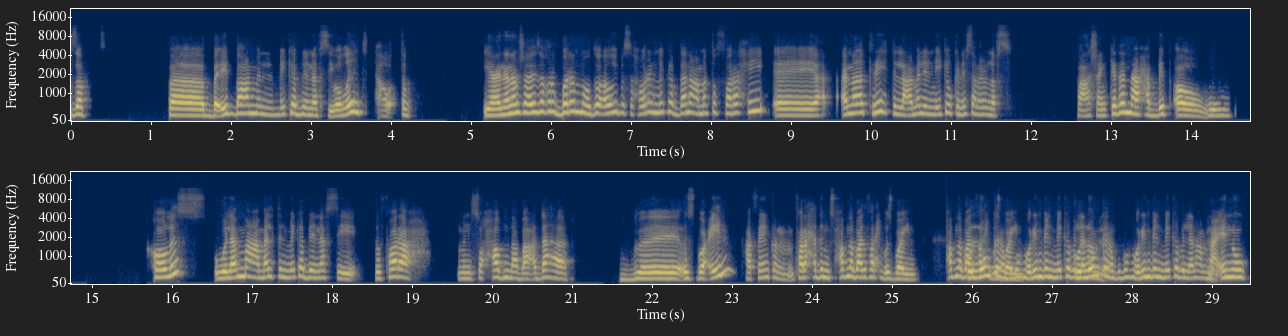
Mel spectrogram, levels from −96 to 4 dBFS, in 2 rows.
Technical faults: doubled audio track

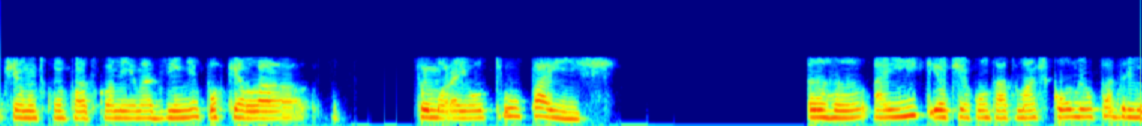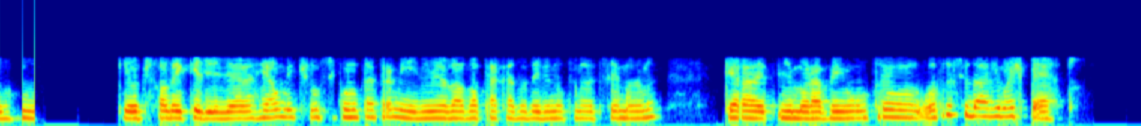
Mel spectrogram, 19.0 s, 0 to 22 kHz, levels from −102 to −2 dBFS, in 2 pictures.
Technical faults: RealAudio 14.4 codec; chunks out of order

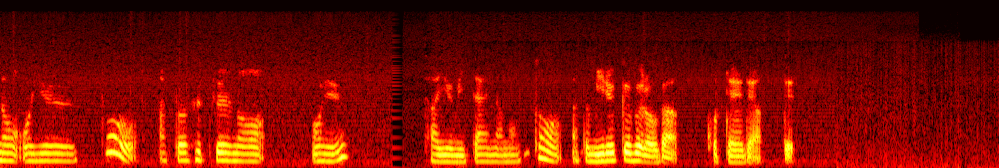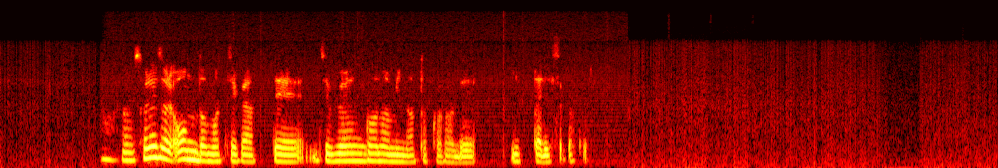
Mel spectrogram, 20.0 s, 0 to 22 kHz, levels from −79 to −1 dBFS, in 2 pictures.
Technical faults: mains buzz; comfort noise in place of the background

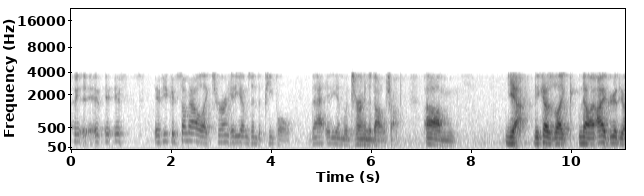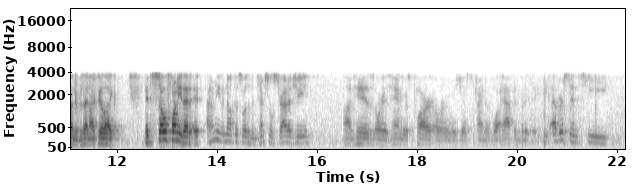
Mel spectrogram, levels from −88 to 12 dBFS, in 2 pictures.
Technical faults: AMR narrowband mobile codec

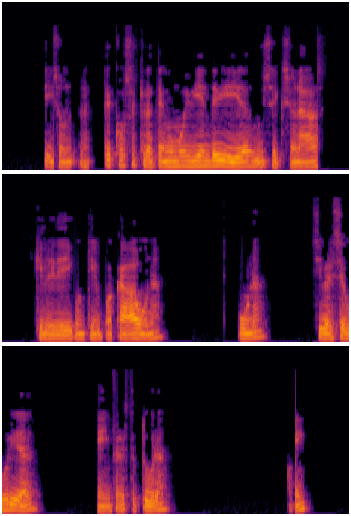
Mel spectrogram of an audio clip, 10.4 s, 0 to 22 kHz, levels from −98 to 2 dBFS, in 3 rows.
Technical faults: dropped buffer (overrun); damaged data in a compressed stream

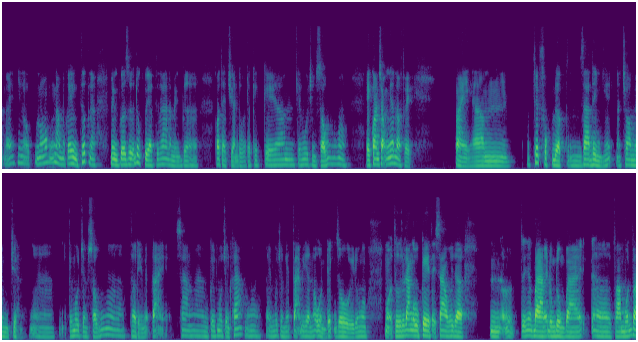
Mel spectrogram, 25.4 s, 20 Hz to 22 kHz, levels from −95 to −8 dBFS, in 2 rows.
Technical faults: none

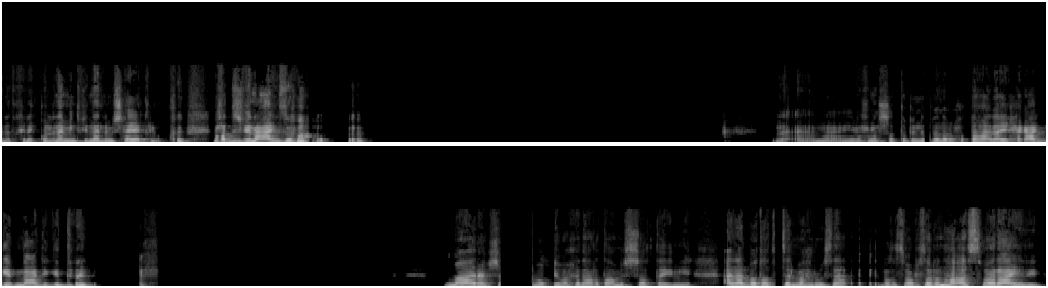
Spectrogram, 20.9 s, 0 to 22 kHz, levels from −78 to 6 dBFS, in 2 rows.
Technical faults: Bluetooth dropout

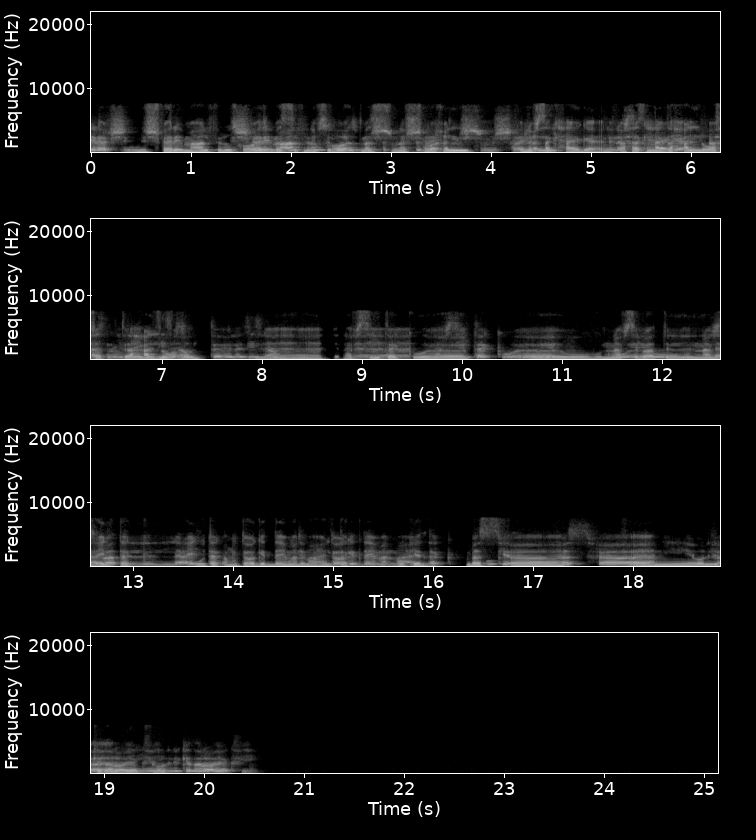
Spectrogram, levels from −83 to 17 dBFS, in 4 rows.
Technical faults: echo leak

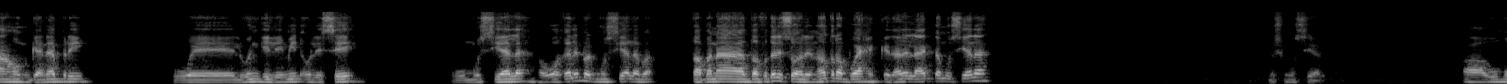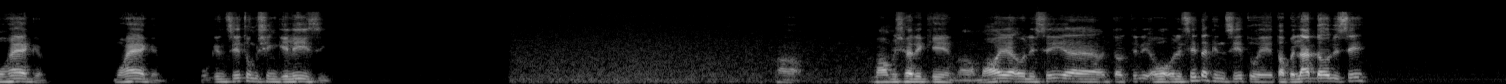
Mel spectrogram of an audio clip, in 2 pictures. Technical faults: noise suppressor catching up

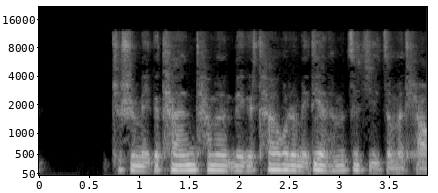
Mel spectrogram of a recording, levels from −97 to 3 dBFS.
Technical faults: compressed frames skipped

